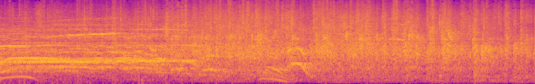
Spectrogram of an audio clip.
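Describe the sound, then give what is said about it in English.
A large audience bursts into loud, sustained applause with whoops and cheers rising over the clapping in answer to a speaker's call to steak eaters, a dense wall of crowd noise that stays strong throughout. “Steak eaters, steak eaters, let me hear from you.”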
